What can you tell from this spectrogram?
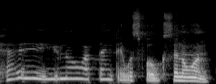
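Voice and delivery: high-pitched, casual suggestion; hypothetical commenter. Acted. Host voices someone guessing at the breeder's focus, high tentative quote. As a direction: start way up high and ease down, as if floating an opinion.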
